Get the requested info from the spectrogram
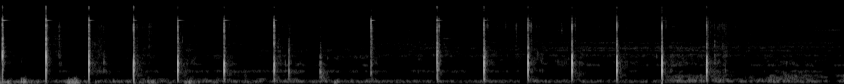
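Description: A small steel hammer striking a rock over and over, about sixteen sharp blows at a steady two per second. The blows stop about a second before the end.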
